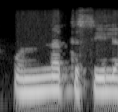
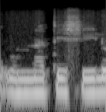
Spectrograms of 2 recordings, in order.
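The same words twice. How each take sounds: First: उन्नतशील, unnat running straight into sheel; wrong form उन्नतशील. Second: उन्नतिशील, a clear ti before sheel; correct form उन्नतिशील. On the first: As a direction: say उन्नतशील with no i after the t. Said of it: "नहीं". (उन्नतशील, 'त' पर इ की मात्रा के बिना) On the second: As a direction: say उन्नतिशील with i after the t. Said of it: "होता है". (उन्नतिशील, 'ति' की मात्रा साफ़ बोलकर) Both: Shown as a demonstration.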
